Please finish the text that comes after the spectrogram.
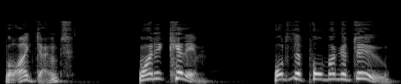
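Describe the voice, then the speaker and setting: A man voicing a blunt, harried male watch commander who is quick to bellow. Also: high-pitched, huge pitch swings, darkish tone, slightly rough, dry recording, lo-fi sound, pitched above the performer's own voice, full character voice. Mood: sour.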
